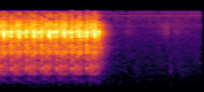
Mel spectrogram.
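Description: A burst of rustling, crackly noise lasting about a second that cuts off sharply.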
